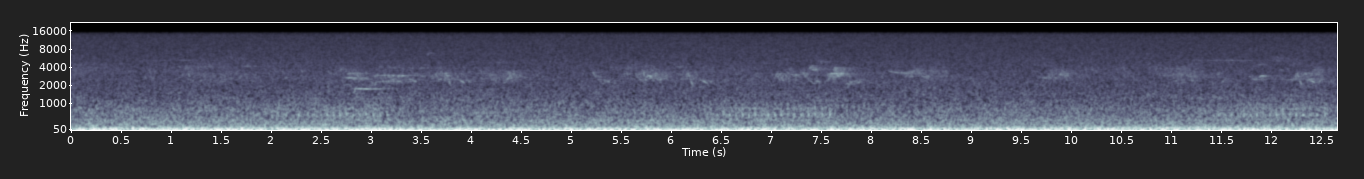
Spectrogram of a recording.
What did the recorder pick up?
Red-eyed Vireo, Black-throated Green Warbler, Wood Thrush, Downy Woodpecker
